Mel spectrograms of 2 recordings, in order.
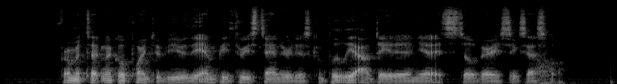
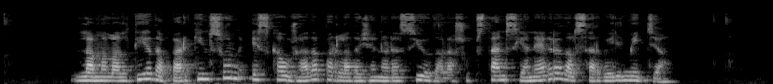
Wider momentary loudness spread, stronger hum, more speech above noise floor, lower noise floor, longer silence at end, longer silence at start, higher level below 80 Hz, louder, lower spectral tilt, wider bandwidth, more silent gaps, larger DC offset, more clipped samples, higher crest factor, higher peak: about the same, 5 LU vs 7 LU; neither; second, 35 dB vs 43 dB; about the same, -69 dBFS vs -66 dBFS; second, 0.05 s vs 1 s; about the same, 0.6 s vs 0.7 s; first, -56 dBFS vs -62 dBFS; second, -33 LUFS vs -23 LUFS; about the same, -4 dB/octave vs -5 dB/octave; first, 16 kHz vs 11.5 kHz; neither; neither; neither; about the same, 20 dB vs 20 dB; second, -14 dBFS vs -6 dBFS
